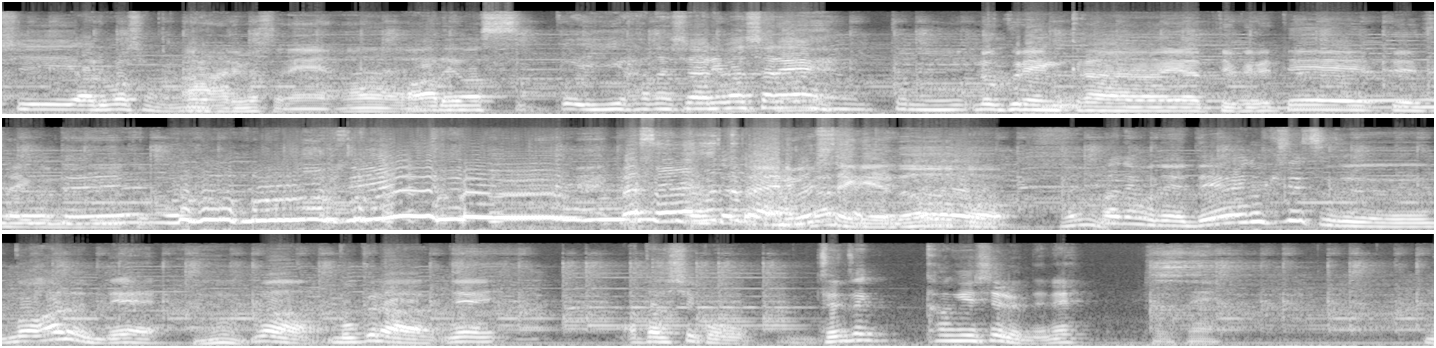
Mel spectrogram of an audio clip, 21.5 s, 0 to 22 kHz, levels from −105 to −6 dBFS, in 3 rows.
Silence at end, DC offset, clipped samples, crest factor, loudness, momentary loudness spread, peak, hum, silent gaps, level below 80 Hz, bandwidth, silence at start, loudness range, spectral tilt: 0 s; under 0.1%; 6%; 6 dB; -6 LUFS; 12 LU; 0 dBFS; none; none; -34 dBFS; over 20 kHz; 0 s; 8 LU; -4 dB/octave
